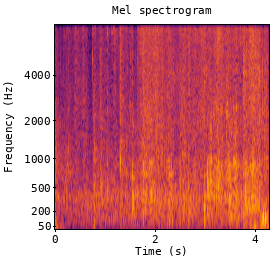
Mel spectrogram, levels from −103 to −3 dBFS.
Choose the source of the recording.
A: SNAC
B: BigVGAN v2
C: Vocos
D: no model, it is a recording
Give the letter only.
D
